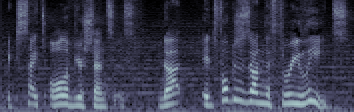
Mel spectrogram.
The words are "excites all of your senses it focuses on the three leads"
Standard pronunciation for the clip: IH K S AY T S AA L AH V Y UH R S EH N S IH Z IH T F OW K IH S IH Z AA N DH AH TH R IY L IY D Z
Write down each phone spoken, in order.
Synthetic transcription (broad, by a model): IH K S AY T S AA L AH V Y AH R S EH N S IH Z IH T F OW K IH S IH Z N DH AH TH R IY L IY D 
